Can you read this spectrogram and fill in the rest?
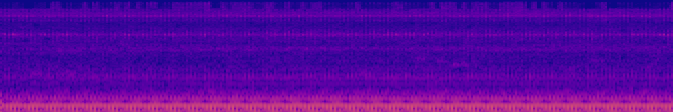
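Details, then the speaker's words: Eco Plus diaphragm aquarium air pump with rubber feet, all four ports open, running at full airflow: steady loud mains-rate buzz and even drone, normal but noisy operation. "So that's the Eco Plus. A little bit noisy already."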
